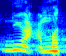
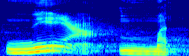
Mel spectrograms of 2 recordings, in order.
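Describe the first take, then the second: First: The middle consonant is a plain k sound. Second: The middle consonant is a throaty ain sound.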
